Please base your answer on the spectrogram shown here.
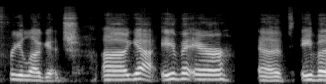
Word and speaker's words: EVA: Yeah, Ava Air, Ava is spelled EVA, just so everyone knows.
